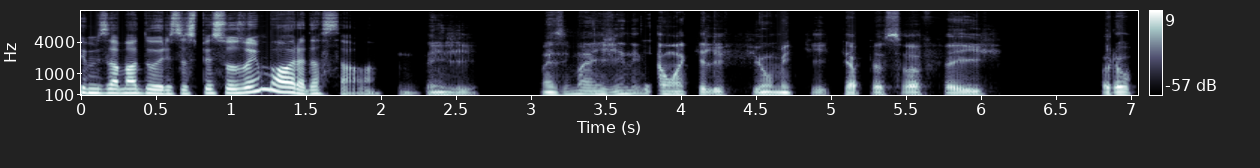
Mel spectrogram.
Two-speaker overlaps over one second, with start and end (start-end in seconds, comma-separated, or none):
none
